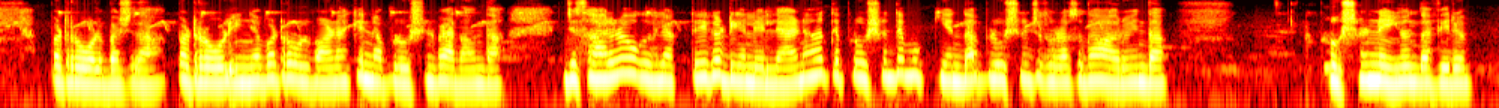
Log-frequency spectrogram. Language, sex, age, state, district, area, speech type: Dogri, female, 18-30, Jammu and Kashmir, Kathua, rural, spontaneous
